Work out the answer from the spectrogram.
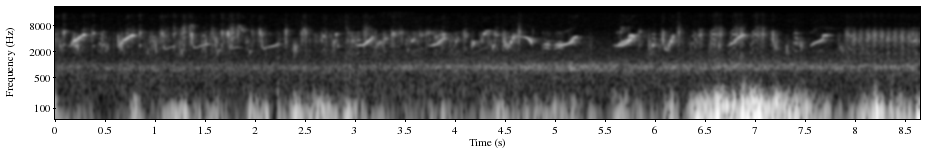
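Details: Blyth's reed warbler singing on 26 May 2024 at Haga kile, a fast, varied run of sweet whistles and chattering notes, many repeated several times, over a low rumble of background noise.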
